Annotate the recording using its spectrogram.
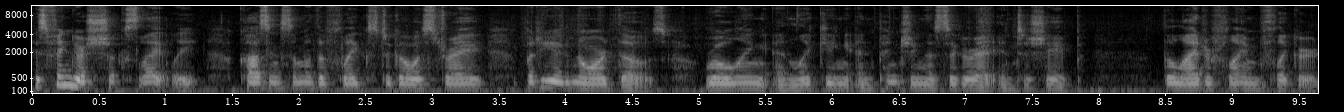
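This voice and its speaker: With an American accent, a woman talks at a fairly quick pace in an unremarkable speaking voice with ordinary pitch variation. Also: fairly low pitch for a woman. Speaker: author. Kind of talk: reading aloud; casual chat.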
